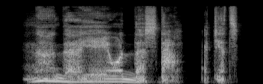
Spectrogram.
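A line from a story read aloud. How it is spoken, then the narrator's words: Hoarse laughter. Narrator (Russian): хрипло засмеялся Морфин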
